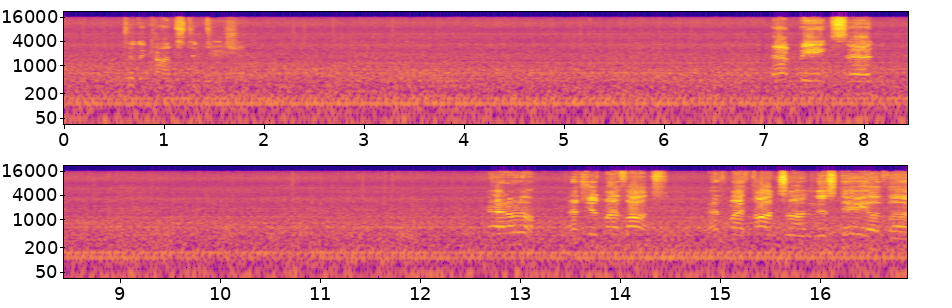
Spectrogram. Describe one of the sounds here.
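A man talks with animation close to a microphone, in short bursts.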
